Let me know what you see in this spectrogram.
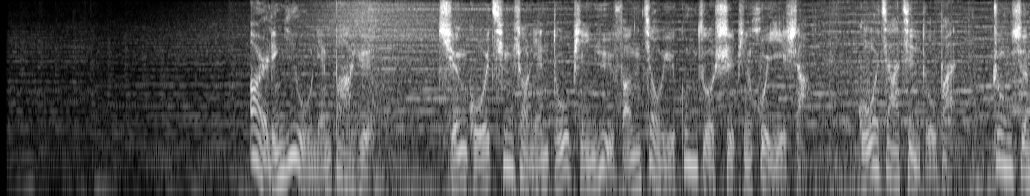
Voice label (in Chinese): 男, 专题, 严肃; 禁毒办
